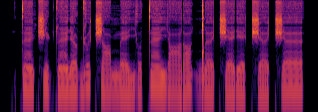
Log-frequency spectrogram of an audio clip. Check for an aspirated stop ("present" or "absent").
absent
